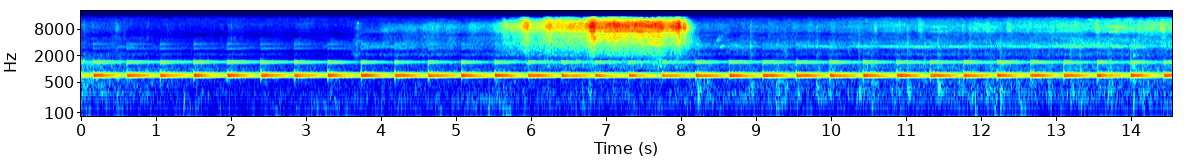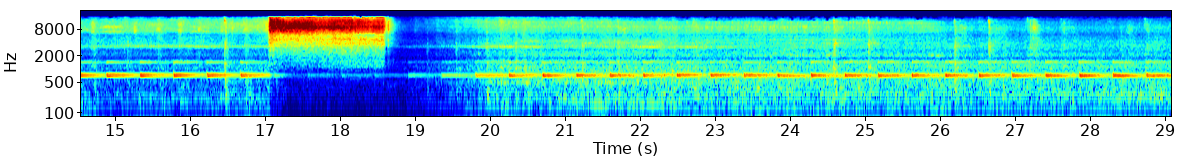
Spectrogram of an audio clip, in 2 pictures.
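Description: A level-crossing warning bell rings about twice a second as steam locomotive C58 363 passes. Loud hisses of steam come about six seconds in and again near seventeen seconds, and the bell drops out during the second. After that the rumble of the passenger coaches rolling by on the rails runs under the bell.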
